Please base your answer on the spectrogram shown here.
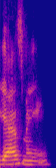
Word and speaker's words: Yasmine: And then and then Yasmin, of course we pronounce it Yasmin, is a spin-off of jasmine, which basically is a beautiful flower in Arabic.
